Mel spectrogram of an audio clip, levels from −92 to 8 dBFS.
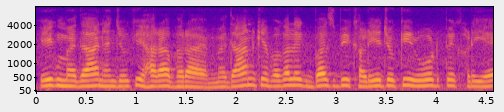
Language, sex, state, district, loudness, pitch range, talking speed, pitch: Hindi, male, Bihar, Kishanganj, -15 LUFS, 185-210 Hz, 260 wpm, 200 Hz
